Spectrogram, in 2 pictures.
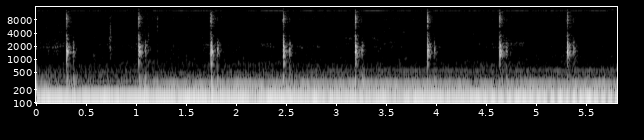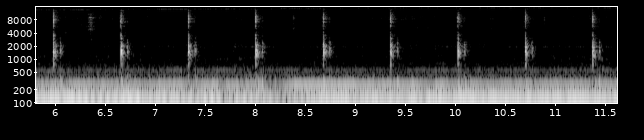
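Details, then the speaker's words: Diesel heater newly installed on a Jayco Freedom caravan, heard from outside: a crisp tick roughly every 0.7 seconds over a low steady hum as the dosing pump meters fuel normally. "You can hear it ticking away outside, that's for sure. Here, it's ticking away to pump the fuel."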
